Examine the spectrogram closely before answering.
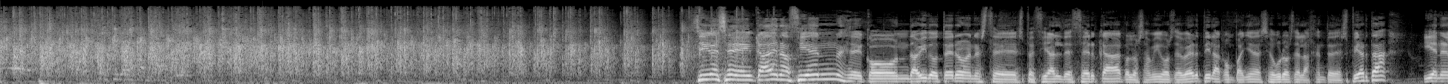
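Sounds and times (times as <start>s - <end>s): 
audience applause: 0.0s - 7.8s
speech: 7.0s - 14.4s.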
